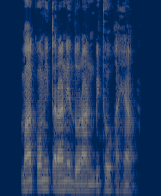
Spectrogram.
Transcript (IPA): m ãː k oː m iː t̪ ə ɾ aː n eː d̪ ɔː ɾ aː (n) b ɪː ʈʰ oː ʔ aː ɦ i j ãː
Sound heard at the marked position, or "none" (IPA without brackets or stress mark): n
